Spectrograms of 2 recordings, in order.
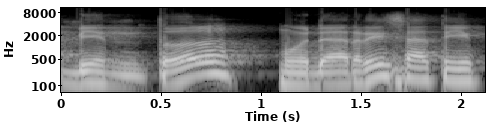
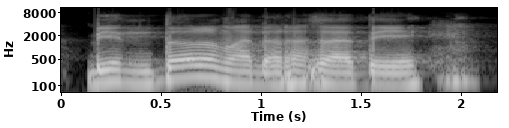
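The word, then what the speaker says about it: بنت المدرسة: dia putrinya bu guru ingat bacanya bintul mudarisati putrinya bu guru bukan bintul madrasti putrinya sekolah Nah itu juga salah ya tem-eman ya Nah nomor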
